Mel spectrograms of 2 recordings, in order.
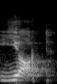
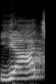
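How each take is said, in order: First: It is said with an 'o' vowel and 't' ending. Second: It is said with an 'a' vowel and 'ch' ending. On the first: The speaker calls it right. "യോട്ട് ആണ്" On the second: The speaker calls it wrong. "യാച്ച് എന്നൊക്കെയാണ് പലപ്പോഴും ആൾക്കാർ പറഞ്ഞു കേൾക്കാറുള്ളത്. പക്ഷേ ഇത് യാച്ച് അല്ല"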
